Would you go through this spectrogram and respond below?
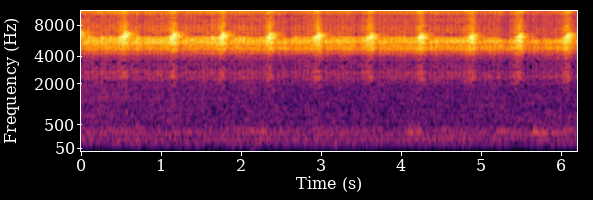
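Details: Cicada confronted by two waiting whippets gives a piercing, high buzzing drone, swelling into a louder pulse roughly every 0.6 seconds, steady and regular throughout.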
